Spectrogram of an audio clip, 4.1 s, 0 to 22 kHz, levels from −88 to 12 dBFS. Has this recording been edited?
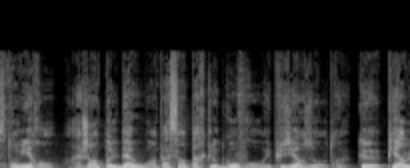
no; 0 cuts

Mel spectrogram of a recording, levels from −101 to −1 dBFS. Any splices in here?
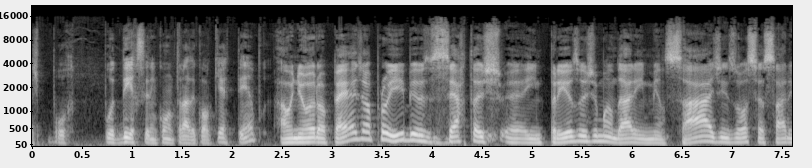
no; 0 cuts

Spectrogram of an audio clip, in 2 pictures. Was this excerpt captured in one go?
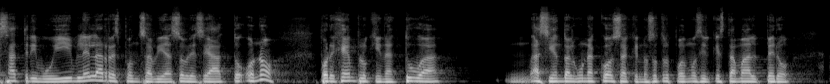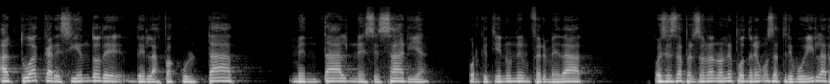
yes; 0 cuts

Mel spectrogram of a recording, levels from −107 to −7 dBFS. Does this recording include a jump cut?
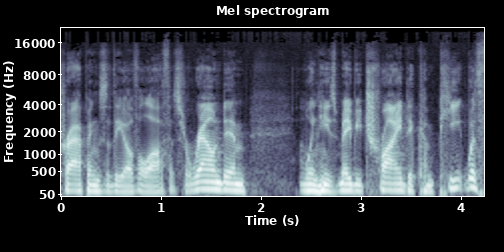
no; 0 cuts

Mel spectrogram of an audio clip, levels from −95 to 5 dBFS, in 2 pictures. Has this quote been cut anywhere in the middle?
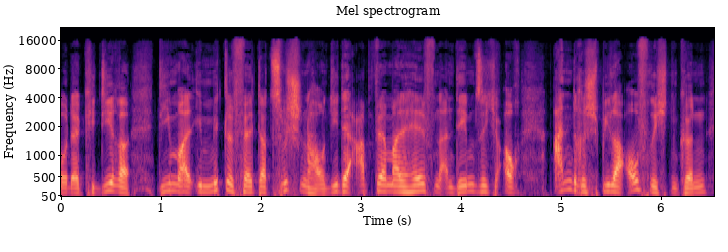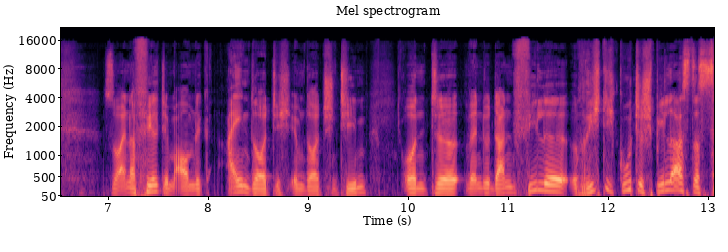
no; 0 cuts

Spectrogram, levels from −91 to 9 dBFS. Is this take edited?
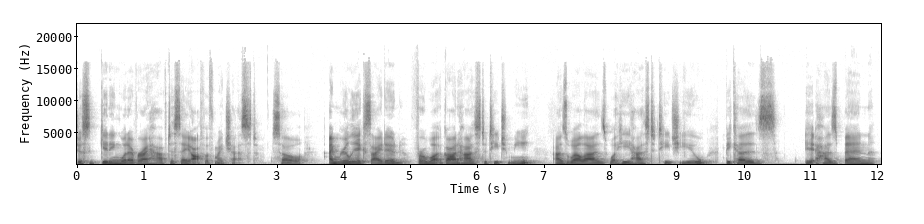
yes; 2 cuts; at 2.8 s, 9.6 s

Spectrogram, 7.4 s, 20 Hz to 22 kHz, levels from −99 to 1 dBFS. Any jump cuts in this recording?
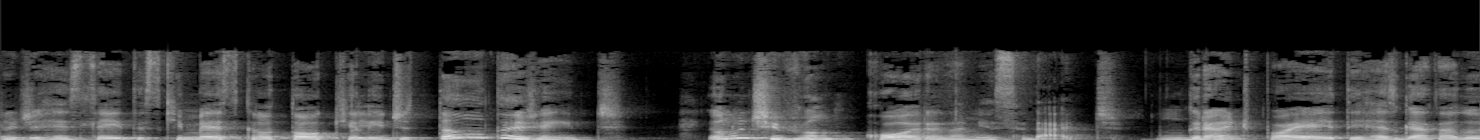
yes; 2 cuts; at 3.4 s, 5.7 s

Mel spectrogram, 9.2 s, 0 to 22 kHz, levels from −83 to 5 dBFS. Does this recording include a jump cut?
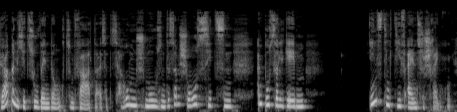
no; 0 cuts

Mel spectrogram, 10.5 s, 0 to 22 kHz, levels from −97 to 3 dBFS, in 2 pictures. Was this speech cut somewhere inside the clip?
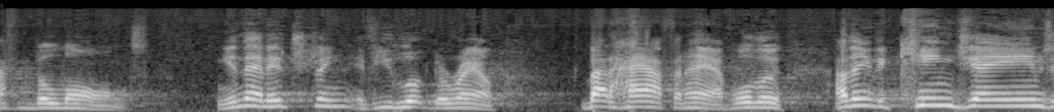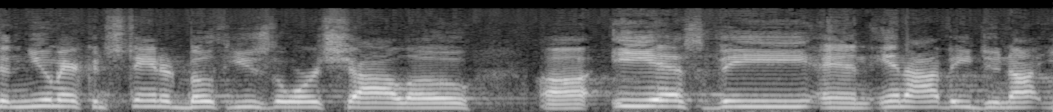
yes; 1 cut; at 1.1 s

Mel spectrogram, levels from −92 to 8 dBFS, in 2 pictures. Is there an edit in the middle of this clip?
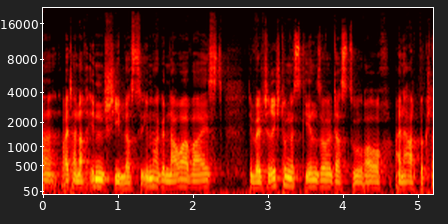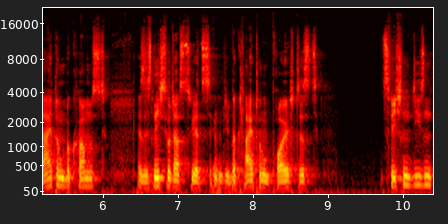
no; 0 cuts

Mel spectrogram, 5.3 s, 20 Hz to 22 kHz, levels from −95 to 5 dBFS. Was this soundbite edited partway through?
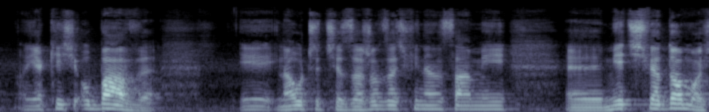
yes; 1 cut; at 2.1 s

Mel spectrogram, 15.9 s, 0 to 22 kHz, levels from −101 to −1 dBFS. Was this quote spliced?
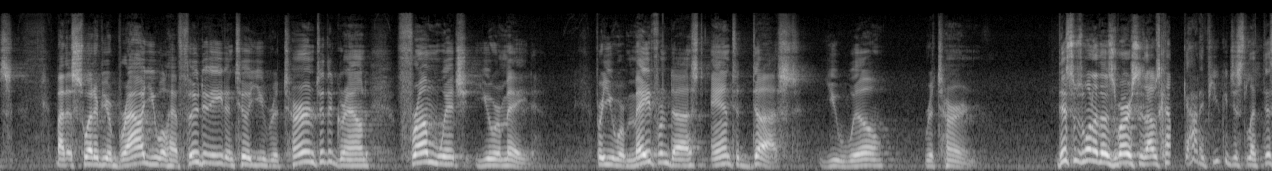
yes; 2 cuts; at 13.1 s, 14.6 s

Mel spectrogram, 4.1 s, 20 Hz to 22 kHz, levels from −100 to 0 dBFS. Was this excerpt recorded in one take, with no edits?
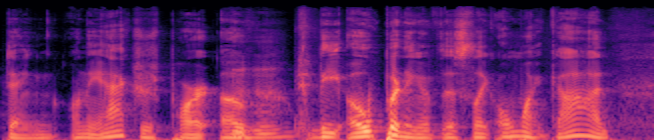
no; 1 cut; at 1.8 s

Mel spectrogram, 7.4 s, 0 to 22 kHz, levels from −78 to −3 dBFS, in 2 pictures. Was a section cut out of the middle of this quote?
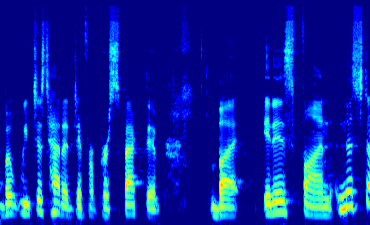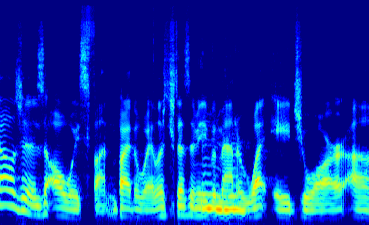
yes; 1 cut; at 5.4 s

